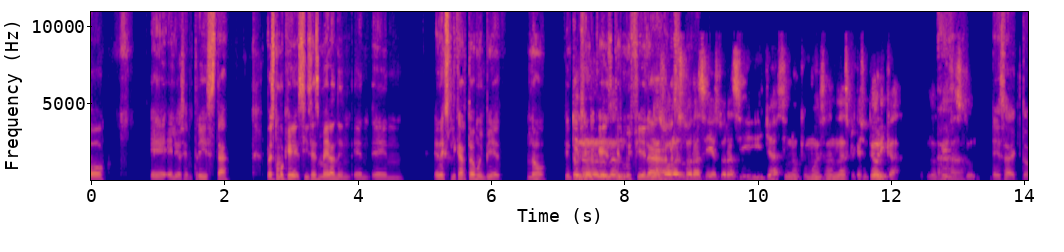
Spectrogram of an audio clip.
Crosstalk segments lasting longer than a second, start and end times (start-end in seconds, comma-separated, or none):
7.2-9.2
